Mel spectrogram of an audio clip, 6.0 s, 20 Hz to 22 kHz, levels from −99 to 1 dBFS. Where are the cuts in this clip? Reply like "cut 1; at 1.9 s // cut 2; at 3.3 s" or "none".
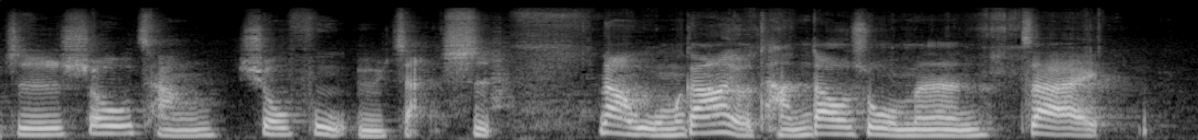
cut 1; at 1.1 s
